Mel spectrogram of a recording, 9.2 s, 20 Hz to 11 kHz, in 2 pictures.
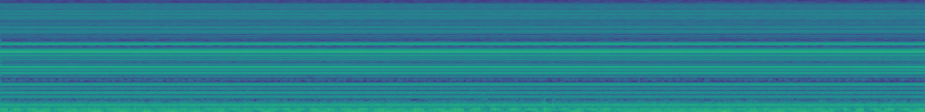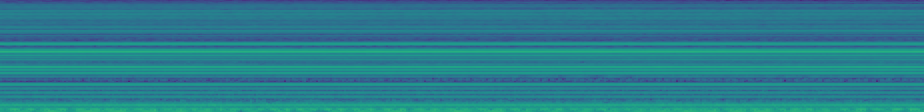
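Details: Lithonia Lighting 250W pulse-start metal halide high-bay light, LumaSuper ED28 bulb, base up, M153/O ballast, 11 months old, turned on: a loud steady buzzing hum at fixed pitch during warm-up; magnetic ballast hum.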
